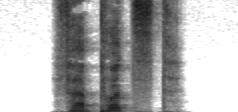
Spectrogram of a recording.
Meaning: 1. past participle of verputzen 2. inflection of verputzen: second/third-person singular present 3. inflection of verputzen: second-person plural present 4. inflection of verputzen: plural imperative
- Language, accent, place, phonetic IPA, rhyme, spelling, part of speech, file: German, Germany, Berlin, [fɛɐ̯ˈpʊt͡st], -ʊt͡st, verputzt, verb, De-verputzt.ogg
